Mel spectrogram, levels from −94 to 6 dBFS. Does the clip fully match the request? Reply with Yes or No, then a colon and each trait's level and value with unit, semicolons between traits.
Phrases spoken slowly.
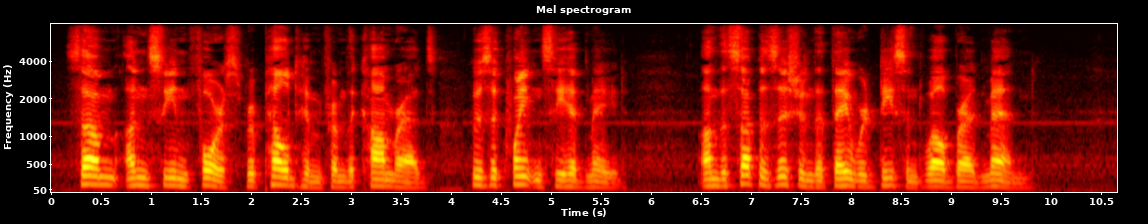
Yes: slow, 130 wpm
